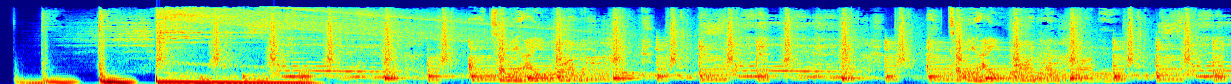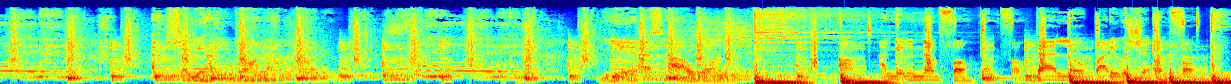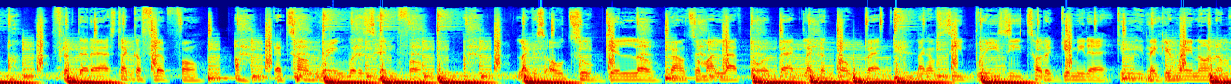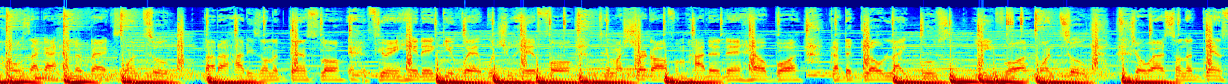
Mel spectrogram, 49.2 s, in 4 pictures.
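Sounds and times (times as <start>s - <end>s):
funk intro and outro music at 105 BPM: 0.4s - 49.2s.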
